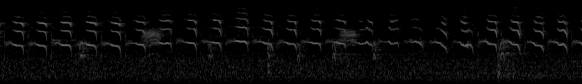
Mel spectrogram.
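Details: Sapsucker nestlings, two days before fledging, repeat coarse descending chirps about twice per second, slightly softer and less even, with occasional overlapping louder bursts.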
